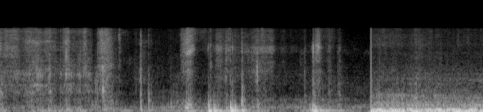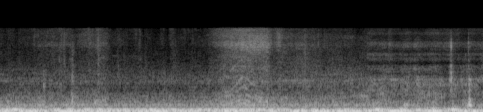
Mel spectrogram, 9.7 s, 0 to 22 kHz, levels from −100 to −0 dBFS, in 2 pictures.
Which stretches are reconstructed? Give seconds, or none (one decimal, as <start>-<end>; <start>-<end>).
8.5-9.7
